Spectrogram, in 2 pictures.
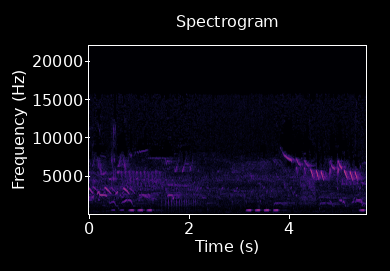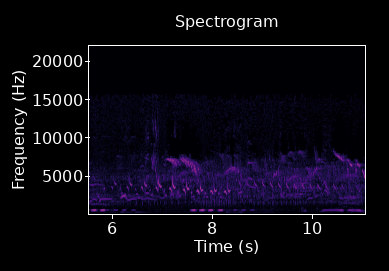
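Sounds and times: birds chirping and trilling: 0:00.0 - 0:11.0
lower bird call: 0:05.1 - 0:06.7, 0:07.6 - 0:09.2.

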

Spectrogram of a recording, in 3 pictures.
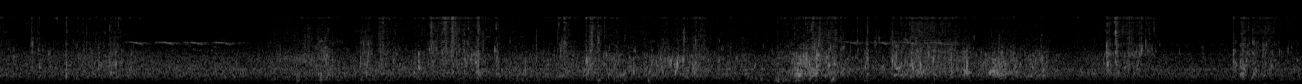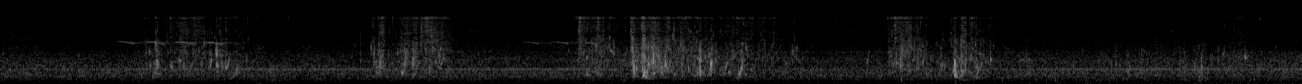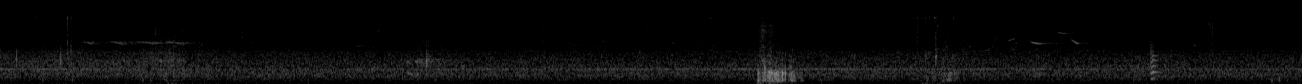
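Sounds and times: creek water sloshing and splashing: 0:00.0 - 0:13.3, 0:14.2 - 0:28.1.

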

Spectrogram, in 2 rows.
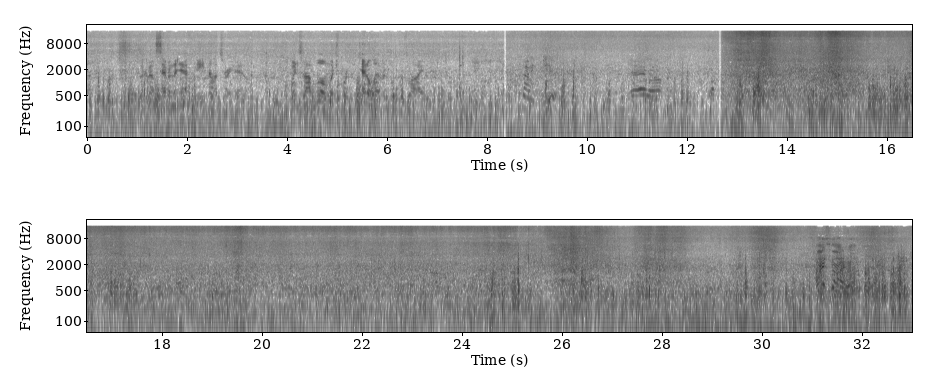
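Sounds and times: bow wave splashing along hull: 0:00.0 - 0:33.0
wind buffeting microphone: 0:00.0 - 0:33.0.

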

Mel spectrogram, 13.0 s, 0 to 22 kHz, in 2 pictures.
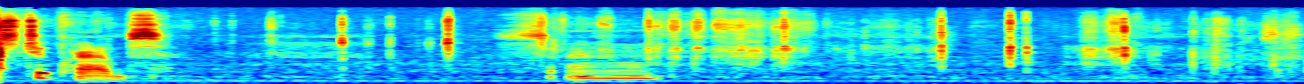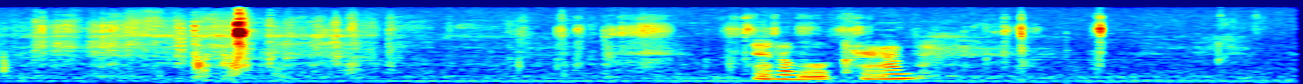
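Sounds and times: paper pages turning: 0:01.2 - 0:10.8.

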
